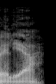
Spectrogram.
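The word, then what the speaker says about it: Eliyah: Existem duas formas de pronunciar o nome do profeta Elias. A forma curta como Eliá, e a forma alongada como Eliarro.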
